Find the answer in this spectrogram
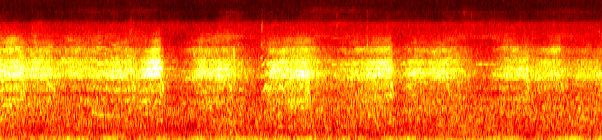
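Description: Birds in the bush calling again and again, rough calls coming about once or twice a second, over a low steady hum.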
